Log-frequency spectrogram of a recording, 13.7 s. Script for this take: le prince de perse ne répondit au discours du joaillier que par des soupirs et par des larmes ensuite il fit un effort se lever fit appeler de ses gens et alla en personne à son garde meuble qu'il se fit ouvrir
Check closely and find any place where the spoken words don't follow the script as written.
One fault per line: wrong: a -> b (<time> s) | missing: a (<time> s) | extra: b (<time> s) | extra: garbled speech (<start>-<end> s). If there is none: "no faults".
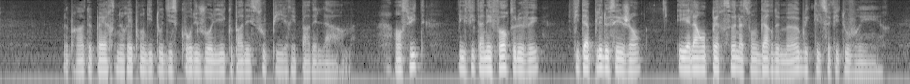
no faults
